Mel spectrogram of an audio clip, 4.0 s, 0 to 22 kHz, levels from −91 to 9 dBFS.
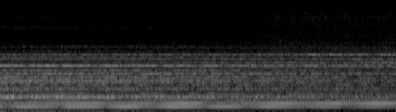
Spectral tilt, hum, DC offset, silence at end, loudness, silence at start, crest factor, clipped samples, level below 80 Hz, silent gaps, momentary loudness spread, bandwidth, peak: -5 dB/octave; none; under 0.1%; 0 s; -44 LUFS; 0 s; 12 dB; under 0.1%; -72 dBFS; none; 4 LU; 15 kHz; -32 dBFS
